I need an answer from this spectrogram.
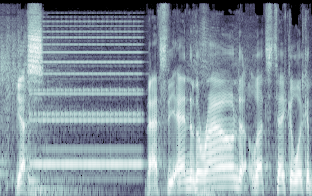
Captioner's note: bell rings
